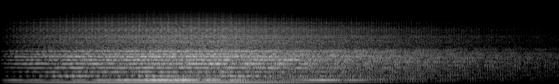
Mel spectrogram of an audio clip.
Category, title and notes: Sound effects > Electronic / Design
One-shot FX designed for quick transitions and drops. Sharp, clean, and impactful — perfect for adding tension, accentuating changes, or layering in bass music and psytrance productions. 150 BPM – G minor – heavily processed, so results may vary!
sound-design, sounddesign, psytrance, psy, soundeffect, efx, psyhedelic, sfx, sci-fi, fx, sound, electric, effect, abstract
